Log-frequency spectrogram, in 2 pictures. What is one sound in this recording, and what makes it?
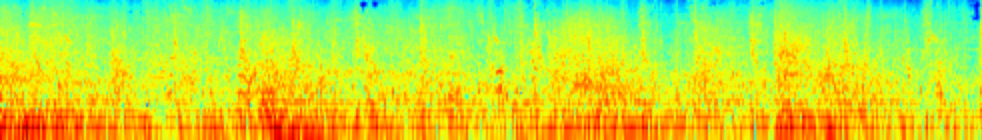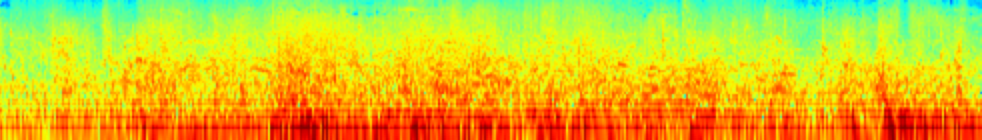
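Spell blasts and sword hits clash in a fast fantasy battle.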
